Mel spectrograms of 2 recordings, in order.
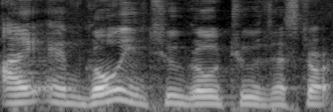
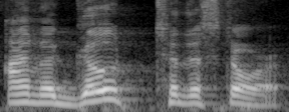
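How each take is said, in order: First: Every word is said fully and separately. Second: 'Going to' is reduced to just 'a'. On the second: "There's another way. A lot of people are saying it now"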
